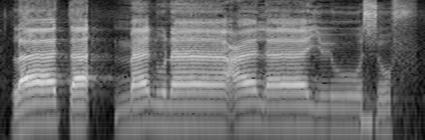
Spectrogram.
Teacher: yang nunnya itu diikhtilas, dicuri harakatnya tidak satu harakat tapi sepertiga harakat.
